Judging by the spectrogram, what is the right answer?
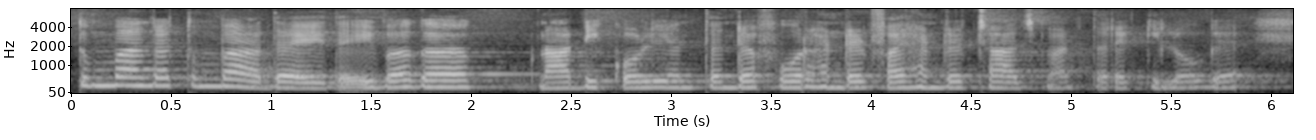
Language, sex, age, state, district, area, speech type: Kannada, female, 18-30, Karnataka, Bangalore Rural, rural, spontaneous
